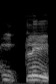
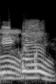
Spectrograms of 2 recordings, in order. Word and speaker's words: eagle: Jangan ada yang bacanya igle misalnya. Tidak igle. Eagle.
